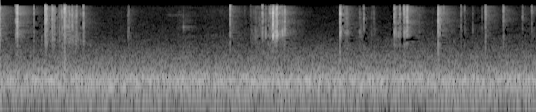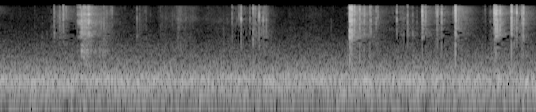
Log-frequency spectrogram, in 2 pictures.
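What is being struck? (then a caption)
Cabasa with wooden body and steel bead chains. Fingers scratch and roll the steel bead chains of a single cabasa against its wooden cylinder body. The result is quiet, bright, crisp clicking and rattling in irregular short bursts over a soft, steady low hiss.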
